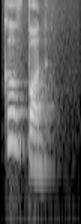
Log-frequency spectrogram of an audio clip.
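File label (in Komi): "кывпод", Komi, female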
